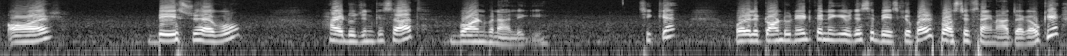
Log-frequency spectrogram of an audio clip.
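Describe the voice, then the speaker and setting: A woman's voice: medium pitch, a little hiss or hum, low-quality recording. A woman chemistry teacher with a Pakistani accent, patiently explaining a reaction step by step and often checking in with her students. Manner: patient, repeats "ठीक है" to check understanding, mixes in English.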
